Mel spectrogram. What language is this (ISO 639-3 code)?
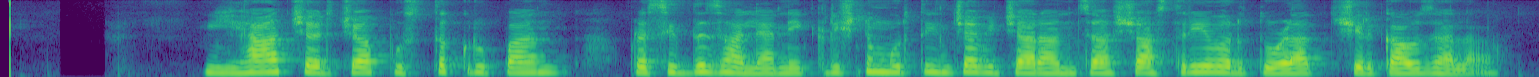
mar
